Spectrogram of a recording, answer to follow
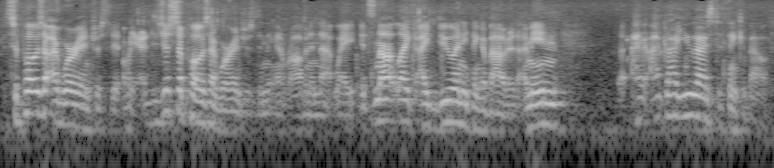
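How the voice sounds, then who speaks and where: A man's voice: medium pitch, sing-song, fast, fairly bright tone. An actor reading the part of an earnest, defensive middle-aged father telling his children a story in a sitcom script. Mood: flustered, excited. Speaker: actor at a script table read. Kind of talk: sitcom script read aloud. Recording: noisy live room ambience.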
